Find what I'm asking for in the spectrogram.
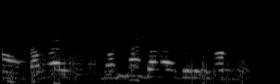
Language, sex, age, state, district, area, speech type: Maithili, female, 45-60, Bihar, Darbhanga, rural, conversation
